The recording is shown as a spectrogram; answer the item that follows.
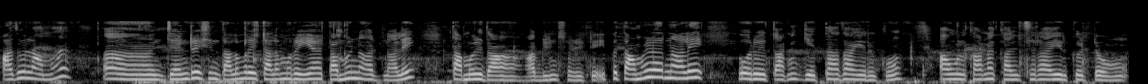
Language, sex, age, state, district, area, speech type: Tamil, female, 18-30, Tamil Nadu, Perambalur, urban, spontaneous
